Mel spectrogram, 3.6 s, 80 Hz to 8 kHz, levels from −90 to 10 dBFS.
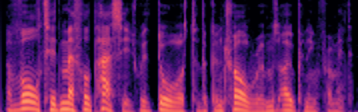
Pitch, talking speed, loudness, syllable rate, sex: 130 Hz, 215 wpm, -20 LUFS, 5.9 syllables/s, male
